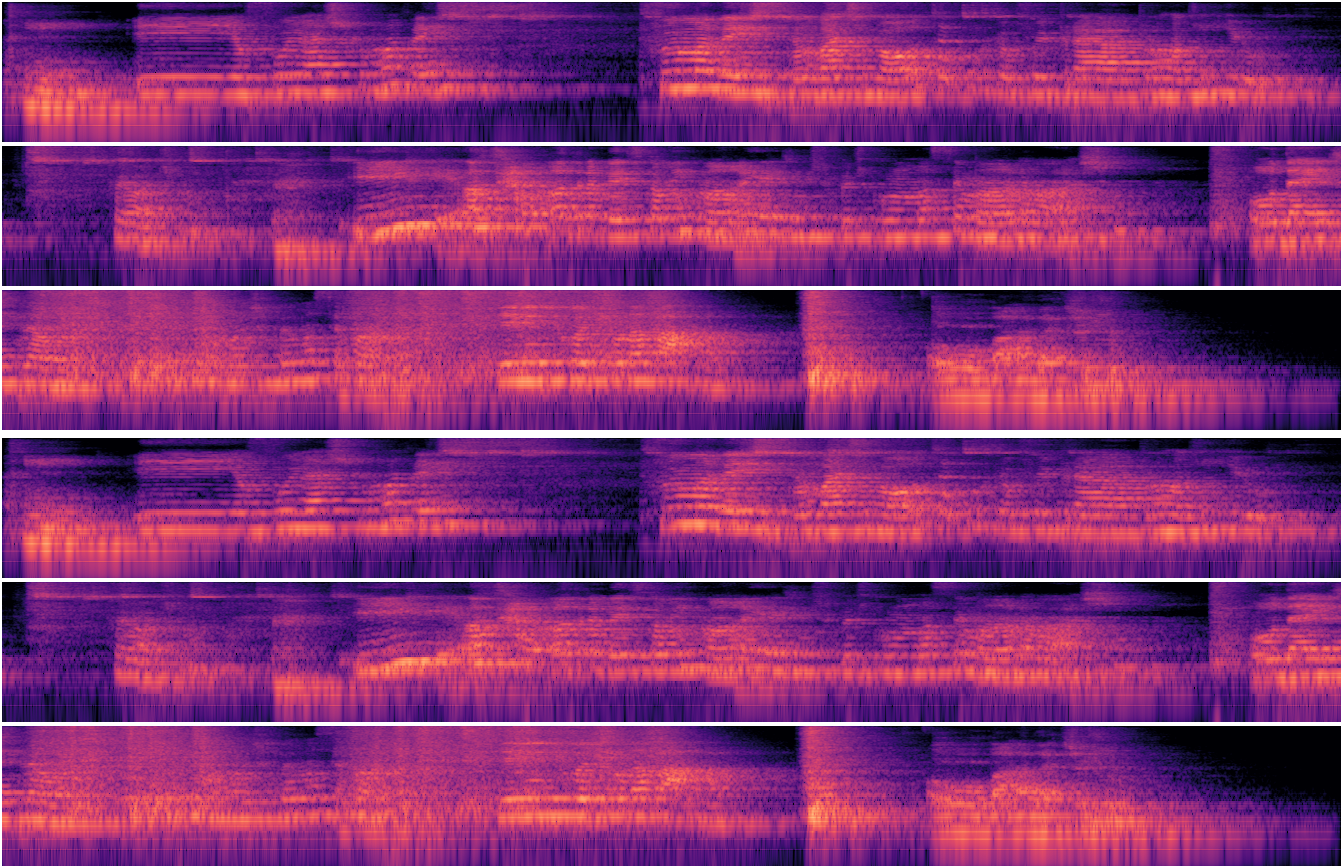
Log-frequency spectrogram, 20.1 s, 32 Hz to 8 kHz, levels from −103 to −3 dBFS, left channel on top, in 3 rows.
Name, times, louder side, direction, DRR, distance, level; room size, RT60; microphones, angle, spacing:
voice 1, 0.1-0.4 8.0-8.2 18.0-19.0, equal, 45° right, -4 dB, 0.8 m, -35 dB
voice 2, 0.7-2.6 3.2-6.3 7.3-12.3 12.9-17.0 18.7-19.0, left 1 dB, 40° left, -1 dB, 0.6 m, -35 dB
sound 1, 2.2-5.4 5.7-5.8 6.8-9.5 9.9-10.0 12.1-12.3, left 2 dB, 25° left, 1.0 m, -46 dB
sound 2, 12.7-12.8 13.5-14.5 15.0-16.8 17.4-17.6, right 1 dB, 20° right, 1.0 m, -35 dB
3.5 x 2.1 x 2.5 m, 1.1 s
head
